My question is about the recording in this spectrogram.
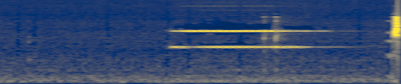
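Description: Mostly near silence, with a faint, steady high electronic tone lasting under a second in the middle.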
